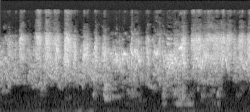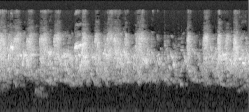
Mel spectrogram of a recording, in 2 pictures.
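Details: Budgies warble nonstop in a recording made to encourage a lonely pet budgie to sing, a bright jumble of twittering chirps and buzzy squeaks with a couple of faint low taps.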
